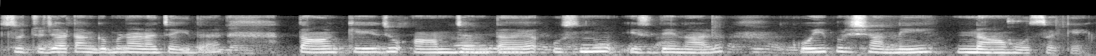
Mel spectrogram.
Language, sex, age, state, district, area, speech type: Punjabi, female, 30-45, Punjab, Rupnagar, urban, spontaneous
